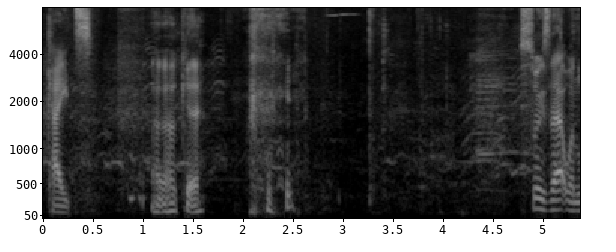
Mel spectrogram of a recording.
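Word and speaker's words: Kietz: 1-1 When I first met Beau, I told him he he said his name wrong because it's k i e t z and he says it's Kites.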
